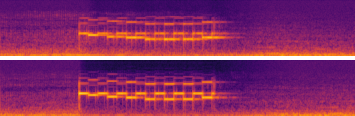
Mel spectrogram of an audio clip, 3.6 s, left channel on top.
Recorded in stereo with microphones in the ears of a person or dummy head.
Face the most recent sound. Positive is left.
turn(degrees=-30)  # may be behind; listen again after turning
